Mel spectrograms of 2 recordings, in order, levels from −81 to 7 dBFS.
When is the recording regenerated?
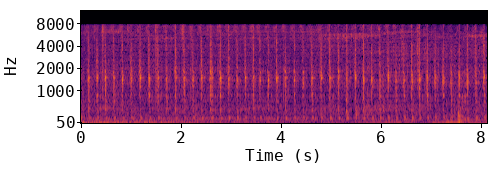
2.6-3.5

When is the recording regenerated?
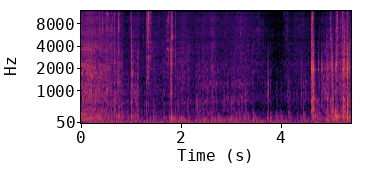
none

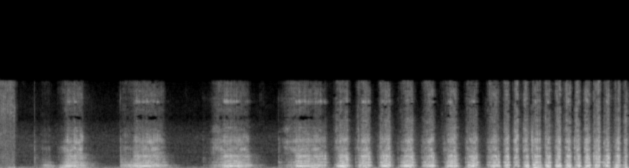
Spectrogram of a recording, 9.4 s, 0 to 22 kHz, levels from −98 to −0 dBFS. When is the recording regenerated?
2.4-5.3; 8.1-9.4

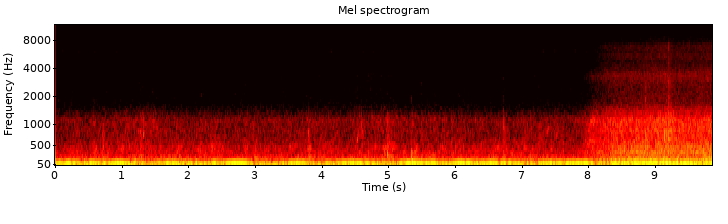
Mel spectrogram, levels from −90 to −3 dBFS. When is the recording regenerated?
0.0-2.1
